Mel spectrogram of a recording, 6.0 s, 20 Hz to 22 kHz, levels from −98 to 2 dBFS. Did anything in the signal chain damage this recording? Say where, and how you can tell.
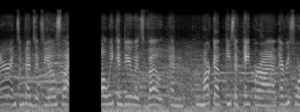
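Yes. From 1.37 to 2.02 s the signal drops to silence for about 650 ms: an audio dropout to silence, likely a lost input link or device upstream of the recorder. The waveform goes flat, and the spectrogram shows a blank vertical band with no room-tone floor.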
